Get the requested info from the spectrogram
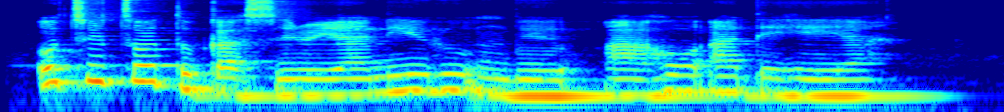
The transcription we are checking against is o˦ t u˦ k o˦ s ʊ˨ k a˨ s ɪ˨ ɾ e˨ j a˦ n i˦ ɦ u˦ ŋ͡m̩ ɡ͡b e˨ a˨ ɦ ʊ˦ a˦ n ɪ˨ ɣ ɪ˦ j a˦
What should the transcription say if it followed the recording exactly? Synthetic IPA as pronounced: o˦ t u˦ t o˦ t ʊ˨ k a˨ s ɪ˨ ɾ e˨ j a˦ n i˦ ɦ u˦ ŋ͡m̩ ɡ͡b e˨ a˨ ɦ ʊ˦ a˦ d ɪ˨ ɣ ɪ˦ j a˦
